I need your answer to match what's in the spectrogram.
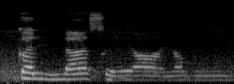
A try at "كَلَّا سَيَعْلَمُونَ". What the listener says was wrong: What about the alif madda rule? Lams, fatha, alif, la. You have to stretch the la. Say la.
